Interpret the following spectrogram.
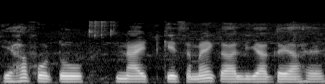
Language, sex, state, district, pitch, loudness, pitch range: Hindi, male, Haryana, Charkhi Dadri, 130 Hz, -15 LUFS, 125-135 Hz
